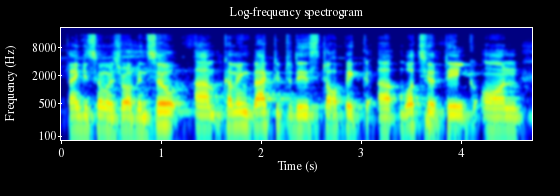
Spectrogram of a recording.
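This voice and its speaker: A man's voice: fairly high pitch, steady tone, moderate pace, a little mellow. Man hosting an interview, long meandering setups. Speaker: podcast host.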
